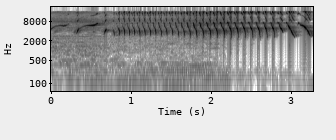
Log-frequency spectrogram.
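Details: Domestic canary in loud song: brief whistles, then a long, even series of rapid chirped notes, over a low rumbling background noise.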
